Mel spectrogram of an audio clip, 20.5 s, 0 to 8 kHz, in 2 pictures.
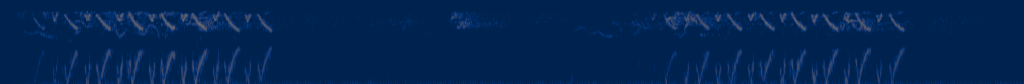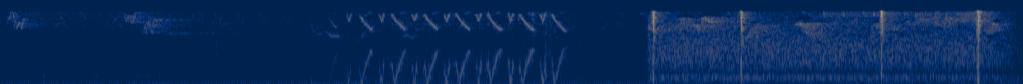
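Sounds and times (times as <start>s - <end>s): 
Black and White Warbler: 0.2s - 2.8s, 6.4s - 9.1s, 13.4s - 16.0s, 16.7s - 20.4s.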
